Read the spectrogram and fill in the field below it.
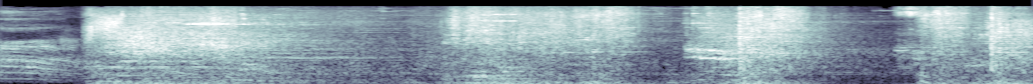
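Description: Magic blasts and sword hits crackle and thud in a fast game battle.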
